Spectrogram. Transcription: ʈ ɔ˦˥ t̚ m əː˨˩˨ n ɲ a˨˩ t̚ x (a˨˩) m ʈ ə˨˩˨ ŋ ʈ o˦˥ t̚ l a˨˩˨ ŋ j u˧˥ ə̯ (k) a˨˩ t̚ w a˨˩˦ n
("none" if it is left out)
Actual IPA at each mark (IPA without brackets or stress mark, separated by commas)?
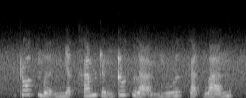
a˧˥, k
